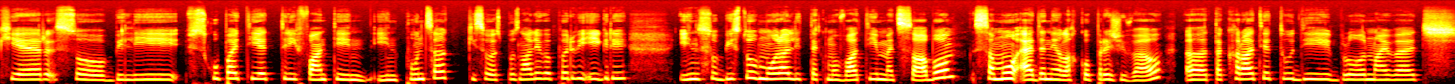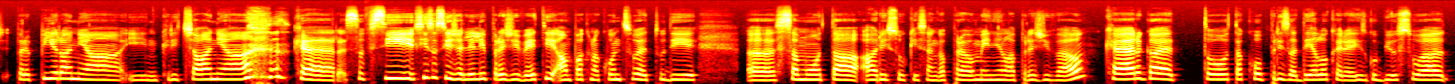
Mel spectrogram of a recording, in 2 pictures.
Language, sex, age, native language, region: Slovenian, female, 18-29, Slovenian, Drava region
